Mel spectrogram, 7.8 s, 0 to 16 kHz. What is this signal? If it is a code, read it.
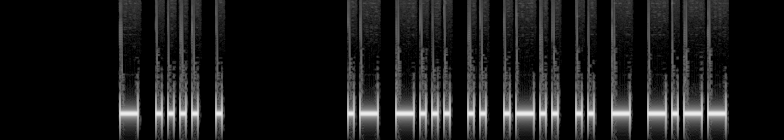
Morse code, heard as a keyed tone, about 21 wpm, 700 Hz. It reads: THE ABILITY
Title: 3x Word-Spacing - Sets of 3 Words - 20wpm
